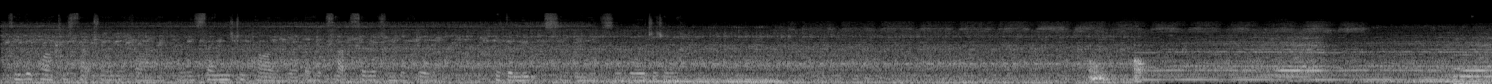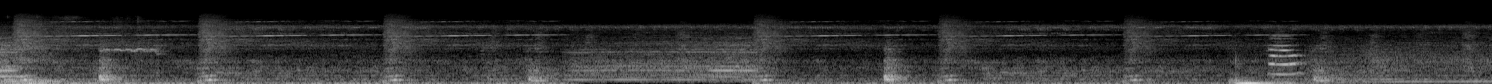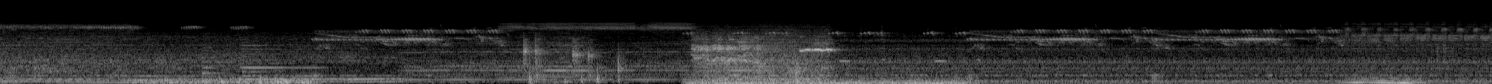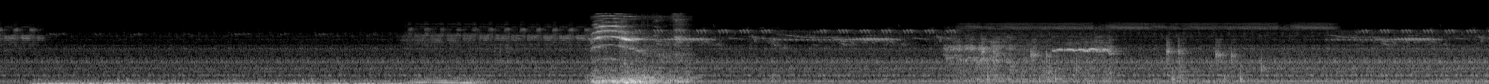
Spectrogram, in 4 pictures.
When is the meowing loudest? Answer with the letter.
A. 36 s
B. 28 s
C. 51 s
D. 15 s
C.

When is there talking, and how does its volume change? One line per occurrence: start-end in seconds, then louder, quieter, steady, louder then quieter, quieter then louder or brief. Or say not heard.
0.1-6.9 steady.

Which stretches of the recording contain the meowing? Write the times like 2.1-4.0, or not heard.
14.5-16.4, 27.2-27.9, 50.6-51.7.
